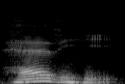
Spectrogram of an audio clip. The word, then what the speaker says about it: هذه: Ha, the, you must pronounce the th like in the word the. Okay, you must touch your tongue with your upper teeth.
